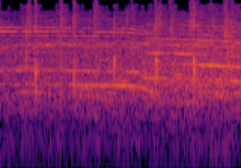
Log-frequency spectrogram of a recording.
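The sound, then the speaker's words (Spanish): A football stadium crowd during a Córdoba match gives a dense, sustained roar of ovation mixed with shrill whistling, the high whistles running steadily above the crowd noise. “Y ovación. Y pitos. Hay de las dos cosas.”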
